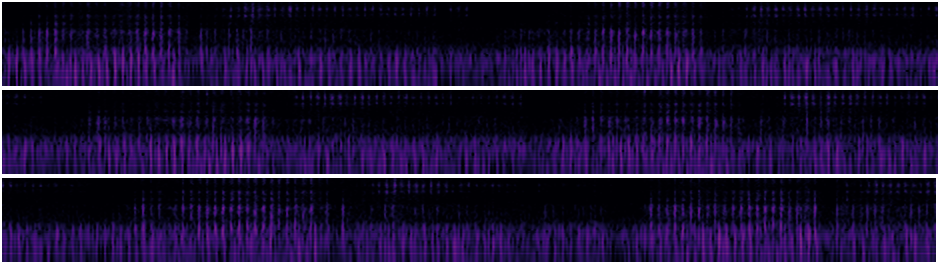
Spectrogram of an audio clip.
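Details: Three-year-old house cat Tarou purring contentedly, a deep vibrating drone pulsing in alternating breath phases roughly every one and a half to two seconds, with soft breathy hiss layered over the low throb.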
